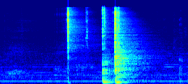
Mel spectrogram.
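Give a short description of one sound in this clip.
Scissors snip through thread.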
